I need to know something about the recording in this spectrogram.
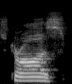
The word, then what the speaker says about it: Strauss: Straws. It is Strauss, but he made a point of pronouncing it straws because he wanted to sound American and Southern.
